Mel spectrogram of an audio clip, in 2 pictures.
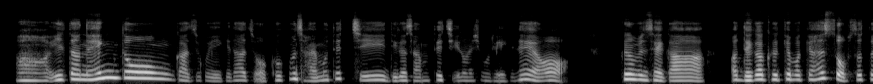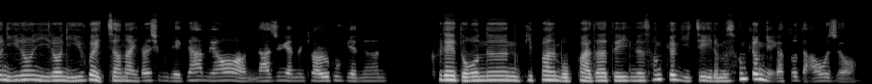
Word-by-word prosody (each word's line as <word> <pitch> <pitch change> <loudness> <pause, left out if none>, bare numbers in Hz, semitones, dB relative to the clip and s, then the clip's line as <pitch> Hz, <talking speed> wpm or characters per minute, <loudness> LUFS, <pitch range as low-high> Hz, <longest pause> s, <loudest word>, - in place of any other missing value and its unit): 아 180 -1 -3
일단은 220 +2 +3
행동 285 -3 +7
가지고 180 -3 -10
얘기를 165 +4 -13
하죠. 190 -1 -9
"그건 195 +6 -4
잘못했지. 200 +2 -4
네가 180 +2 -4
잘못했지." 180 +3 -8
이런 175 0 -14
식으로 170 -3 -18
얘기를 165 +9 -8
해요. 190 -4 -2 0.5
그러면 235 -4 +5
제가 175 -4 0 0.2
"아 215 - -2
내가 195 +3 +5
그렇게 225 +2 0
밖에 220 0 -4
할 265 +5 +2
수 285 - +4
없었던 215 +4 -2
이런 210 +3 -1
이런 190 -1 0
이유가 185 +6 0
있잖아." 180 -1 -3
이런 175 +3 -6
식으로 180 -3 -11
얘기하면 180 0 -6
나중에는 170 +1 -8
결국에는 165 -2 -7 0.4
"그래. 210 -1 +5
너는 190 +2 +1
비판을 200 +1 0
못 160 -2 -2
받아들이는 180 0 -1
성격이지." 185 -5 -2
이러면서 160 +1 -4
성격 255 -2 +3
얘기가 150 - -9
또 185 +4 -13
나오죠. 165 0 -12
185 Hz, 380 characters per minute, -23 LUFS, 170-215 Hz, 0.5 s, 행동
